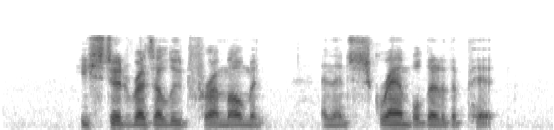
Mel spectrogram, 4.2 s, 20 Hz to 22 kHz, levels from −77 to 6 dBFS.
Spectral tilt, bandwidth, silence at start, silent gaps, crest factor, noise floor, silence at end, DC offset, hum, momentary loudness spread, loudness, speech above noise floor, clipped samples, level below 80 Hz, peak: -2.5 dB/octave; 7.4 kHz; 0.6 s; none; 24 dB; -64 dBFS; 0.45 s; under 0.1%; none; 13 LU; -23 LUFS; 41 dB; under 0.1%; -66 dBFS; -2 dBFS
